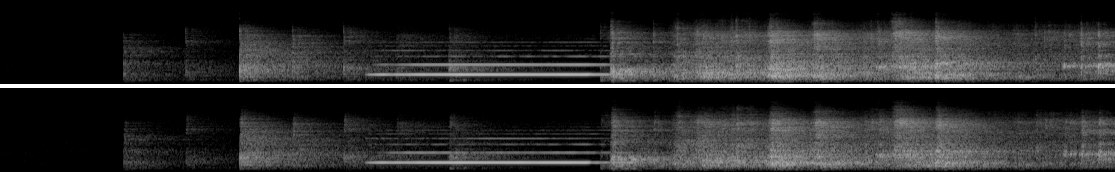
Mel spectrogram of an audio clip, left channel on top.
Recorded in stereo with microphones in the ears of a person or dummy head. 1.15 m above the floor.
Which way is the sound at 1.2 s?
45° left (ahead or behind).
